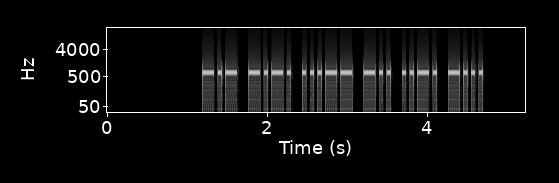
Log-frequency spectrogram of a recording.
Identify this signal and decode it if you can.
Morse code, heard as a keyed tone, about 25 wpm, 690 Hz. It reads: KC3DFB
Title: USA Call Signs 25wpm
